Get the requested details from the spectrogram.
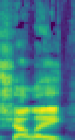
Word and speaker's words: Shallot: And it's, I believe they pronounced it the Chalet. It looks like it's spelled Shallot, S-H-A-L-L-O-T, and they don't make it anymore, which sucks.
